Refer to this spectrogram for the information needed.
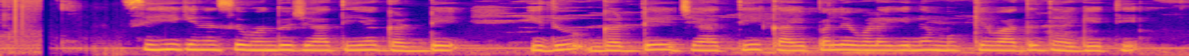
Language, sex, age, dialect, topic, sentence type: Kannada, female, 18-24, Dharwad Kannada, agriculture, statement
